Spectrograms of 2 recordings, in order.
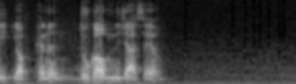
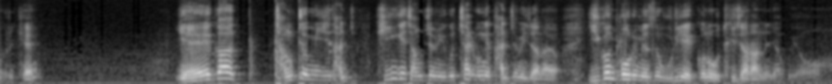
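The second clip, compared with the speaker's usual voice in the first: ordinary talk, nothing marked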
